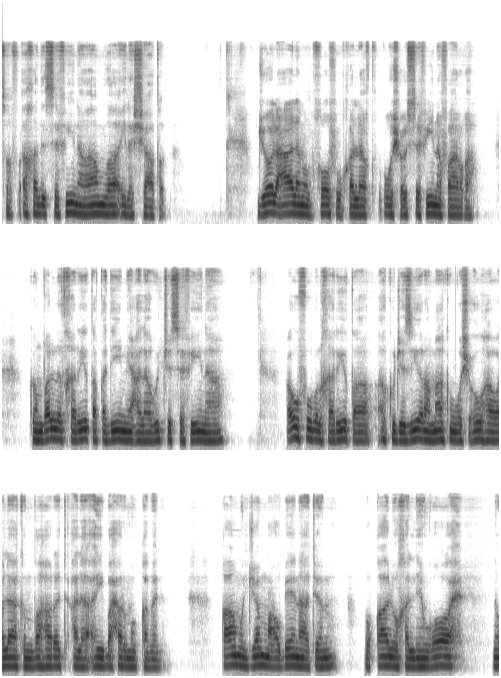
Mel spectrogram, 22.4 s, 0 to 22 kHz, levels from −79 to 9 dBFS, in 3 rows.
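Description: Between 14.0 and 16.25 s the resampler restarted on every block. Each 250 ms block was converted on its own, in what sounds like a 48 kHz to 24 kHz conversion, so at every block edge the filter lacked the neighbouring samples and left a small error there. The result is a regular ticking at 4 Hz laid over the speech, present only while the signal runs and stopping when the fault ends.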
